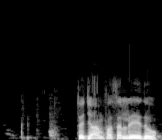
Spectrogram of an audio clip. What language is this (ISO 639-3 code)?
sbn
